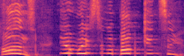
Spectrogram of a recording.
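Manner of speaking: high, loud mock yell.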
